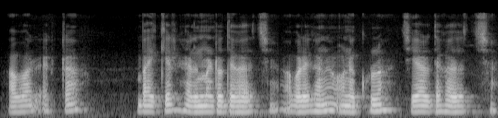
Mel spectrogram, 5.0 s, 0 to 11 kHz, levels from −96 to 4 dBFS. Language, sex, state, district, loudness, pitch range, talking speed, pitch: Bengali, male, Tripura, West Tripura, -20 LUFS, 120-135 Hz, 145 wpm, 125 Hz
